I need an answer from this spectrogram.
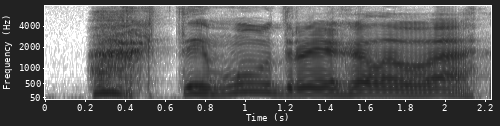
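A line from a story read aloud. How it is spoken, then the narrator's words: Laughing. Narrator (Belarusian): засмяяўся гандляр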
